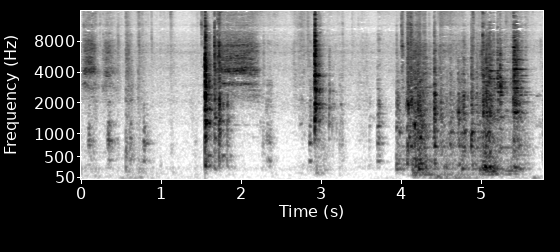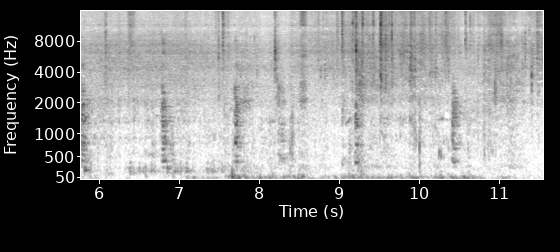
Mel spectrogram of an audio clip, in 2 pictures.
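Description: Chickens clucking and calling, with a sharp loud call about one and a half seconds in and a longer, louder one from about four to five and a half seconds in.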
